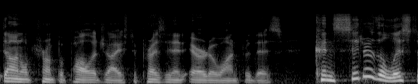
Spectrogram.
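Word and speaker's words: Erdoğan: Maybe Trump should be apologizing to Erdogan for not knowing how to pronounce his name. That would be nice. It's Erdogan.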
